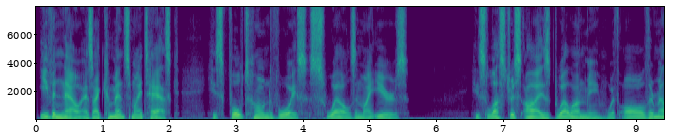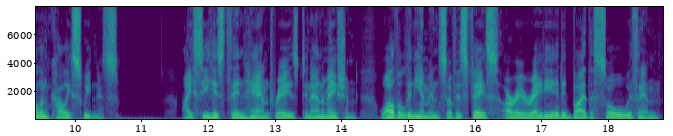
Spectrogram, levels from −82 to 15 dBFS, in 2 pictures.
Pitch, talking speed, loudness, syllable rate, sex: 110 Hz, 145 wpm, -18 LUFS, 4.3 syllables/s, male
